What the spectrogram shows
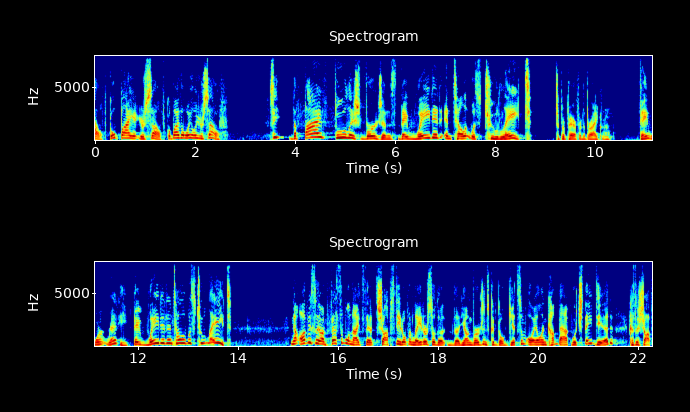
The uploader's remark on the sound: Sunday church service livestream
